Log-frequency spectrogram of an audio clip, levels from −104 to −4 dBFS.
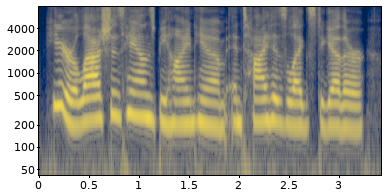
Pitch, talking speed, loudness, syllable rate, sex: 225 Hz, 195 wpm, -18 LUFS, 4.7 syllables/s, female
